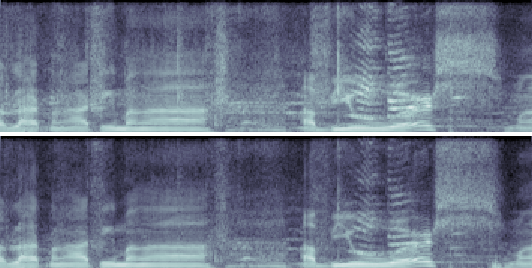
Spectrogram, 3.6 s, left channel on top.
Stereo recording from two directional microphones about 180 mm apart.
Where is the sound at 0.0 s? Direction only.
30° right (ahead or behind).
